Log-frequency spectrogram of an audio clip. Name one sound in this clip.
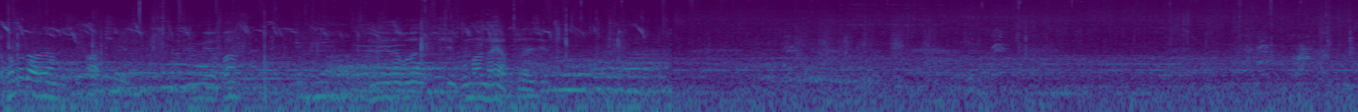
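A wood fire crackles and snaps.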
